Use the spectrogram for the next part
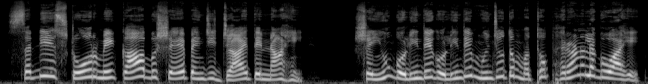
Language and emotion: Sindhi, angry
